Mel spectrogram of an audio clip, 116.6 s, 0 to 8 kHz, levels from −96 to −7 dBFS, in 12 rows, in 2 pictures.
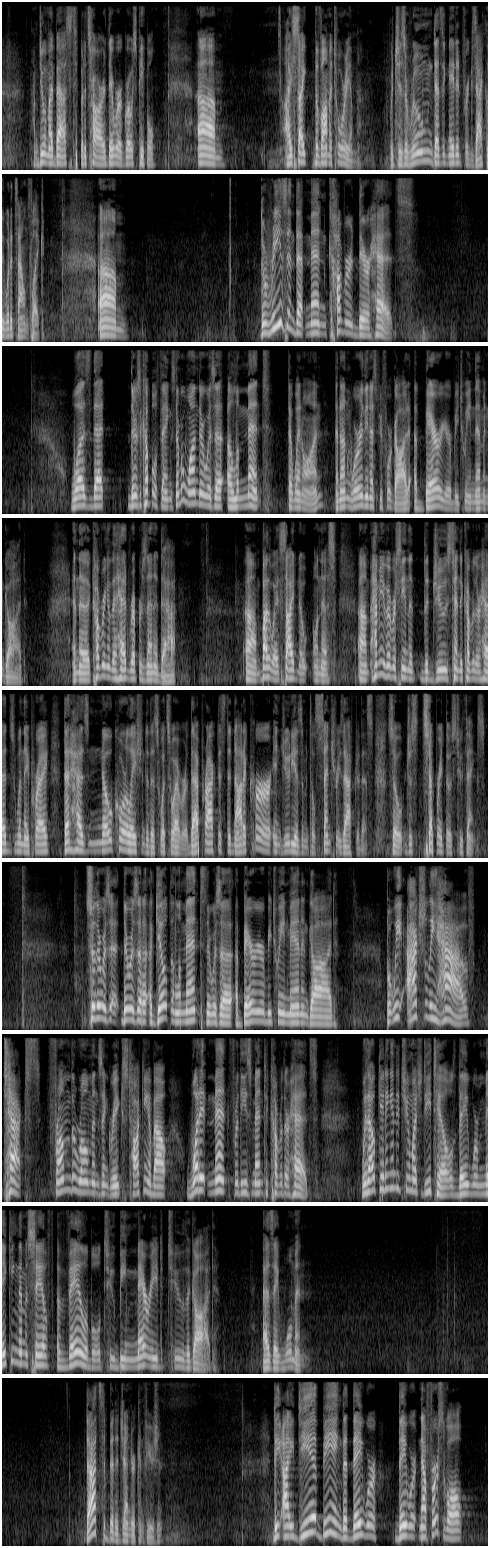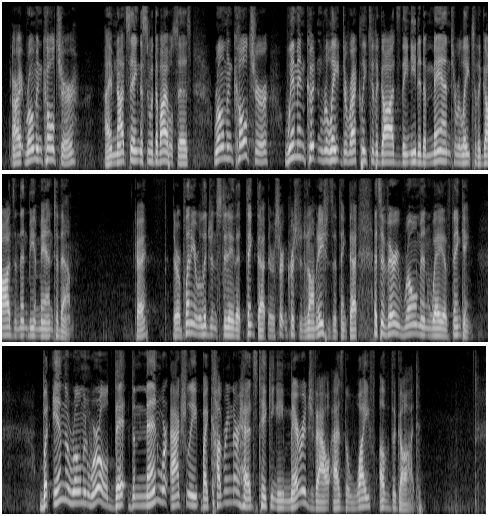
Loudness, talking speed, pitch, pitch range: -31 LUFS, 150 wpm, 145 Hz, 125-170 Hz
